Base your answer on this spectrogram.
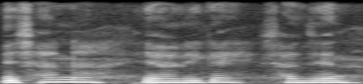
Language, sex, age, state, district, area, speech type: Manipuri, female, 45-60, Manipur, Imphal East, rural, spontaneous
